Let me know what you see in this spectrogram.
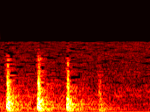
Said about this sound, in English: But Peter continued knocking when they opened the door and saw him. They were astonished.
